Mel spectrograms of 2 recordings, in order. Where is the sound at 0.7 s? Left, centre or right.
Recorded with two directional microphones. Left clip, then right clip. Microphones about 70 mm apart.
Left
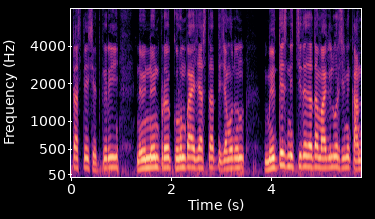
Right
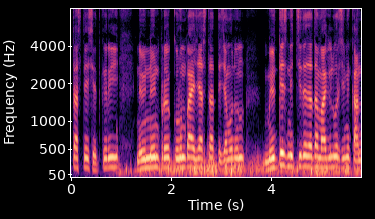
Left.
